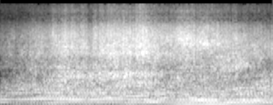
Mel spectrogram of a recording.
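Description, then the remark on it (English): A steady, droning propeller engine hums throughout, low and continuous with a slight rise near the end, from an airplane flying to Tehran, Iran, at sunset. “The plane is on its way to Tehran.”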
